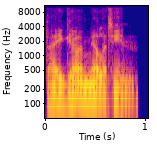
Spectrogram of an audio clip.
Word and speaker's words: agomelatine: Active ingredient, agomelatine, pronounced agomelatine. This leaflet provides important information about using Valdoxan.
